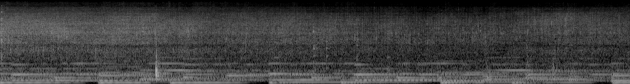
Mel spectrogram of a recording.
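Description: Spices fry in oil in a pan for a fish-head and moong dal dish, a steady sizzle with a low pulsing hum beneath it and one small clink.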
